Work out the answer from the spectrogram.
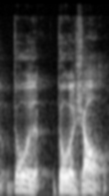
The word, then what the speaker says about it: Dolezal: It's actually Rachel Dolezal, right? Like that's how it's pronounced.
